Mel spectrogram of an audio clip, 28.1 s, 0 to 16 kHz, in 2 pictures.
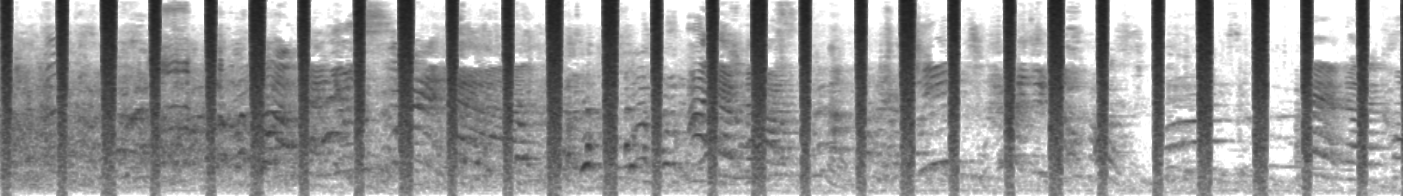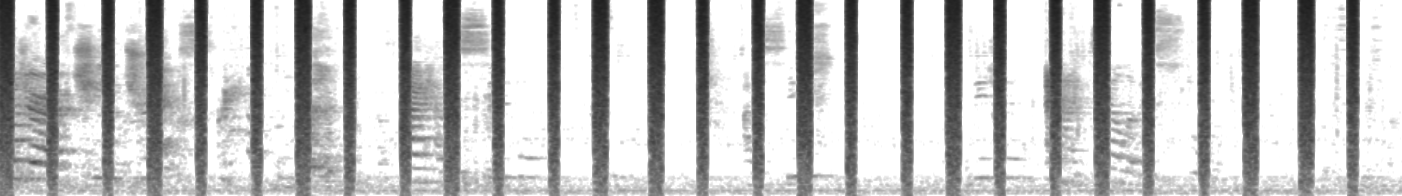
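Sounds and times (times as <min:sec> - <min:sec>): loud sharp clicks: 0:00.0 - 0:09.2, 0:11.6 - 0:12.7, 0:14.0 - 0:17.6, 0:19.6 - 0:21.2, 0:22.0 - 0:23.7, 0:25.0 - 0:27.7.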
